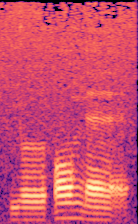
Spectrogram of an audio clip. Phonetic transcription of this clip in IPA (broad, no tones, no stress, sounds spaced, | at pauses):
j ɤː ʔ ɔ ŋ ɛː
